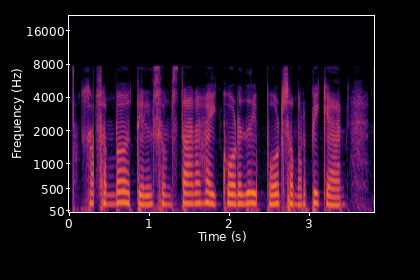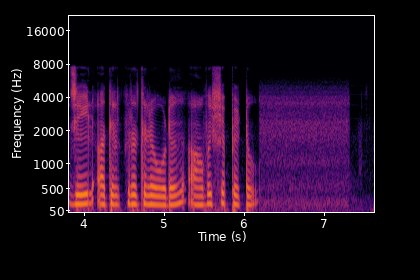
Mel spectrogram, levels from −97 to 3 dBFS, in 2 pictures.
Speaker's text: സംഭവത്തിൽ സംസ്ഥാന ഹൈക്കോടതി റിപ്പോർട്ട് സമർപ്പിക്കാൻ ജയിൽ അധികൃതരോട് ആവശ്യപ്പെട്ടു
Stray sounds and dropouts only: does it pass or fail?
pass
